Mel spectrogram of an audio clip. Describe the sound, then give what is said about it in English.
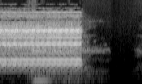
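A loud, steady electronic buzzer sounds for just under a second with a harsh, tone-rich drone, then cuts off abruptly into a brief fading tail and silence. “Oh, wait. Buzz me.”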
